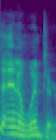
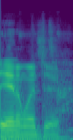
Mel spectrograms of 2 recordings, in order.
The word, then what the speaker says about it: Anna Wintour: It's just Anna Wintour, right? I know it's spelled that way, but I believe it's pronounced just Anna Wintour.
